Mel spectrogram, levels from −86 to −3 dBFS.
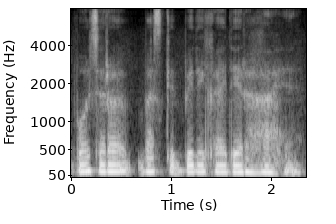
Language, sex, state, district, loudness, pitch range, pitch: Hindi, male, Arunachal Pradesh, Papum Pare, -15 LUFS, 110-120 Hz, 115 Hz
